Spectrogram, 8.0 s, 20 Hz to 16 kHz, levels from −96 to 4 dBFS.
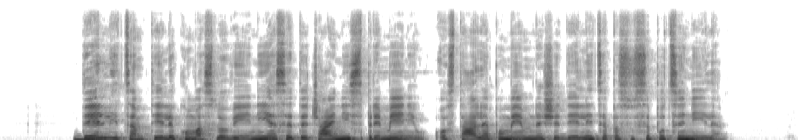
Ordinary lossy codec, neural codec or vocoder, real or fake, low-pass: none; none; real; 14.4 kHz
